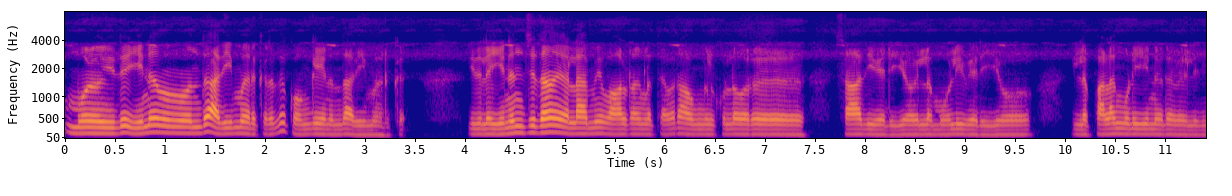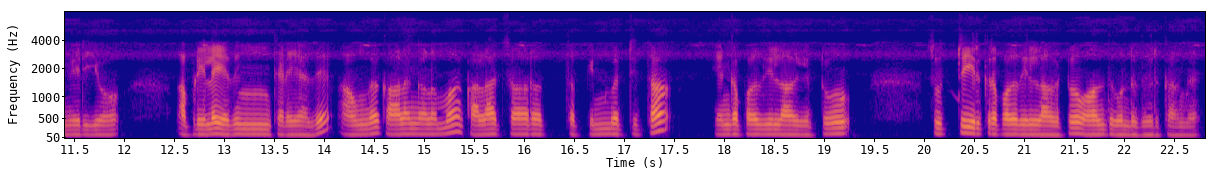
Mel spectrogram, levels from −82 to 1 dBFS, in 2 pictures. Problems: background sounds at intervals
